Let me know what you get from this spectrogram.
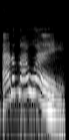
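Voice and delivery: high, stretched-out mock holler; calling out. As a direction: clear the path with a long, high call. Gold barging through the crowd.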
